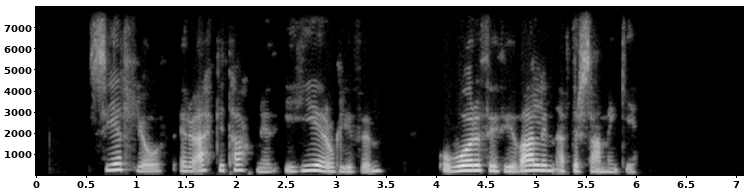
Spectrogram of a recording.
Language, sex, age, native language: Icelandic, female, 20-29, Icelandic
